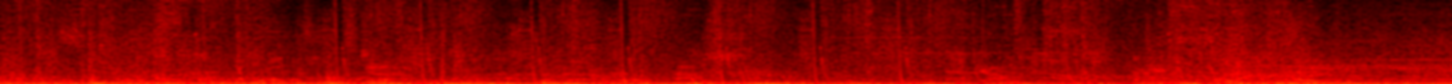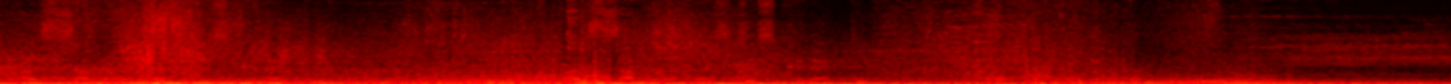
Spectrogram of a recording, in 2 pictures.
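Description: Game spell effects and blows clash rapidly in a busy battle.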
